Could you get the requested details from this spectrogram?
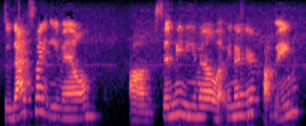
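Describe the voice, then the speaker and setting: Hosting an admissions office's live webcast info session, this young international admissions staffer has a mid-range, slightly bright voice and an animated, moderate pace. Her explanations are casual, step by step and full of fillers, heard through dull lo-fi webcast audio.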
